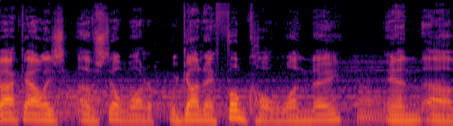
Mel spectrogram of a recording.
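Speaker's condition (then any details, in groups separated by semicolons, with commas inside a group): ALS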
